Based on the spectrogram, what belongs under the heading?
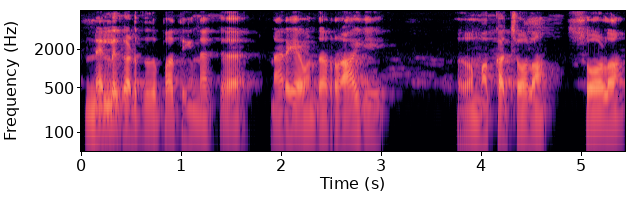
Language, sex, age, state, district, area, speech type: Tamil, male, 60+, Tamil Nadu, Krishnagiri, rural, spontaneous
